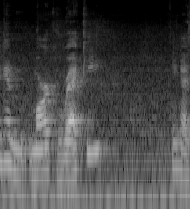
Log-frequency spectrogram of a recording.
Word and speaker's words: Recchi: What was his pronunciation again? Mark Recchi? I think I said Rishi before.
